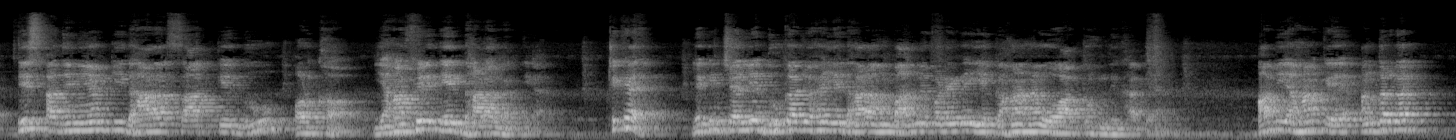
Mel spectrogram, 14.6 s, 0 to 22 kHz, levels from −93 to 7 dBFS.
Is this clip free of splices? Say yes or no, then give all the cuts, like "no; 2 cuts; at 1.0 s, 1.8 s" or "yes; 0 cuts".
yes; 0 cuts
